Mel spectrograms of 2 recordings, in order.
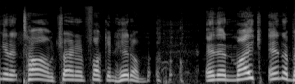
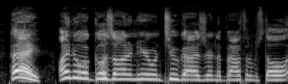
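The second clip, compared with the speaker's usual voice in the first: bouncer yell; 3 semitones higher, 8 dB louder than usual. Retold or imitated. Bouncer busting into the stall.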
